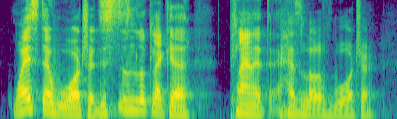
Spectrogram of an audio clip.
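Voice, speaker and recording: In a very clean recording with a silent background, a man with a non-native accent speaks at a fairly quick pace. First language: not English. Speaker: podcast host, TV reviewer. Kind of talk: casual solo commentary while watching. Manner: hesitant, many fillers.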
